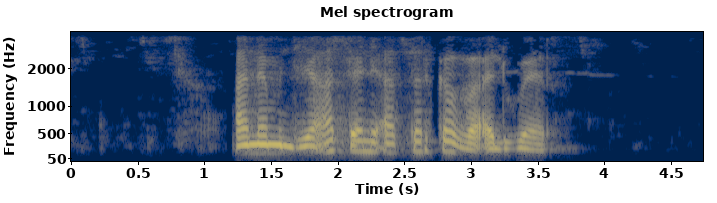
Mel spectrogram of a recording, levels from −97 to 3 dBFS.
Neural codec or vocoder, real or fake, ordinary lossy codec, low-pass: none; real; AAC, 16 kbps; 3.6 kHz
